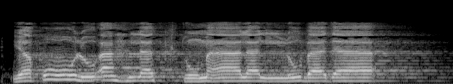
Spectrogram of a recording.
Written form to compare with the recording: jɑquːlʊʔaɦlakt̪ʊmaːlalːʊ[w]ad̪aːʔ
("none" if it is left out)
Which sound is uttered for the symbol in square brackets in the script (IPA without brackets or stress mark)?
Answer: b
